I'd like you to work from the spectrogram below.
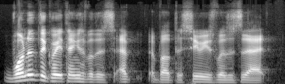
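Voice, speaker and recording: Smooth-voiced man, halting chat. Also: fairly low pitch, lively intonation. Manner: halting, full of restarts and repeated "like". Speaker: podcast co-host. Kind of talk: casual chat.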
